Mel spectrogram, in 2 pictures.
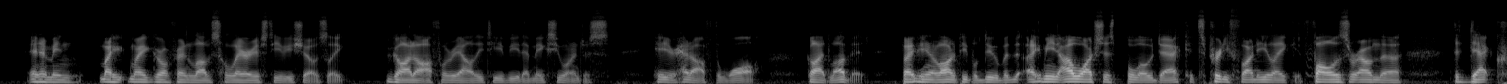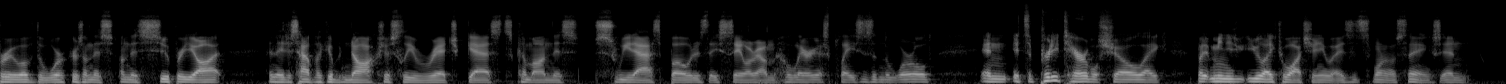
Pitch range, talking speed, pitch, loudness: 100-115 Hz, 225 wpm, 110 Hz, -32 LUFS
